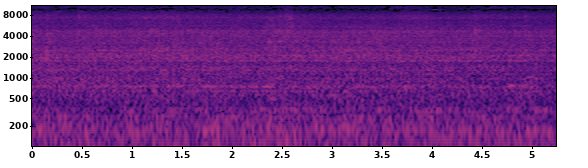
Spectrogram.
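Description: A Sydney Trains electric train running past, heard as a steady low noise with no distinct clanks or horn, mixed with general city street noise.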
